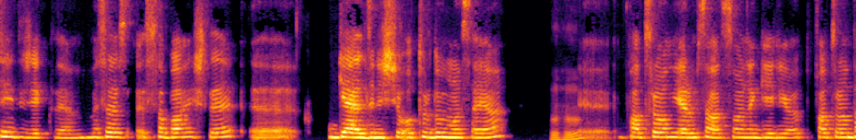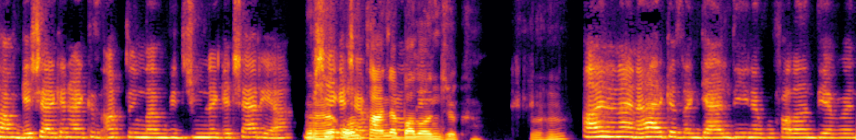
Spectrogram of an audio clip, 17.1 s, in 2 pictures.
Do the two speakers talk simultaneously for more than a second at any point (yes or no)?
yes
